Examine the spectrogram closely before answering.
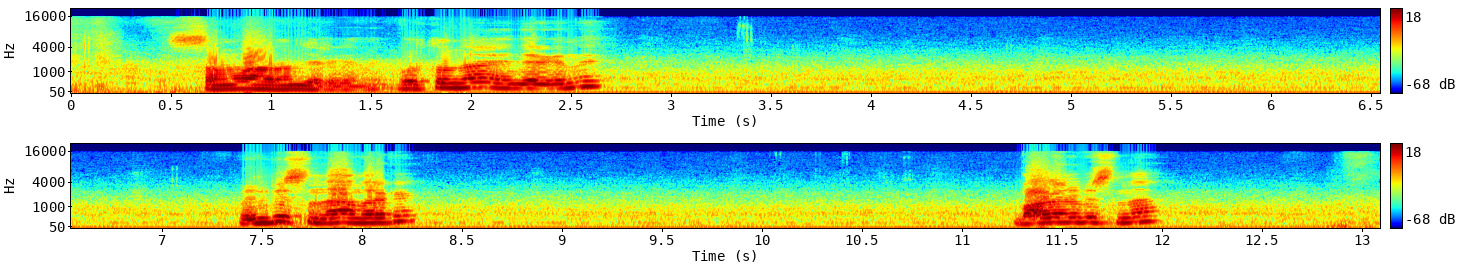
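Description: A middle-aged man speaks slowly and calmly into a close microphone, with long pauses.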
